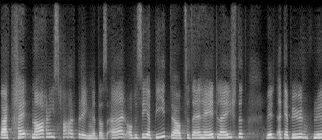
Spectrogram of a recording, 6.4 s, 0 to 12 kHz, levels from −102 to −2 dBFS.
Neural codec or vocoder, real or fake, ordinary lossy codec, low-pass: codec, 24 kHz, 0.9 kbps, WavTokenizer, large speech release; fake; none; none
